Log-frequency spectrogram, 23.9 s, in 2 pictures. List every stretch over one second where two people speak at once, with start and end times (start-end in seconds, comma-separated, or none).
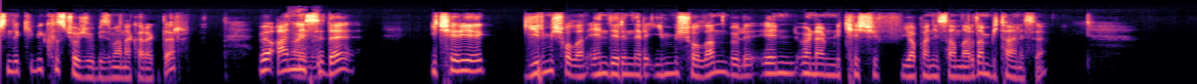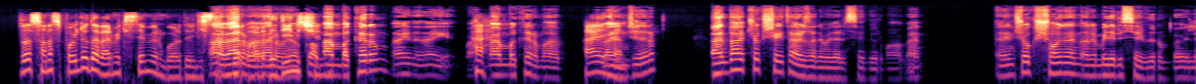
14.1-15.3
